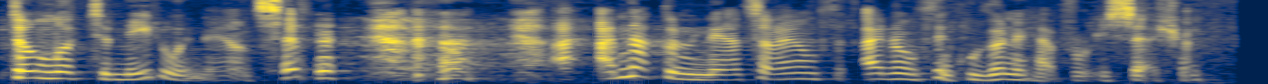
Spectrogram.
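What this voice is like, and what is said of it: Female voice, New York accent. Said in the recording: “let's listen to her accent ... that's not a bad accent. People dog on New York accents hard. I like them.”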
